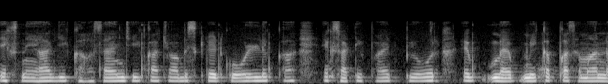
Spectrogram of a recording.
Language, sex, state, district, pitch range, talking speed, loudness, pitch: Hindi, male, Haryana, Rohtak, 155-170 Hz, 165 wpm, -16 LUFS, 165 Hz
